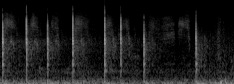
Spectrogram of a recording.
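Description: Chalk clicking against a blackboard as someone writes, about eight sharp taps at an uneven pace.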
